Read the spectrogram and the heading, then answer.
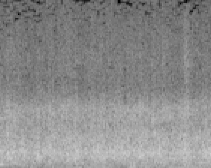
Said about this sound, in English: Oh, it's thunderstorming, it's lightning, it's raining.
